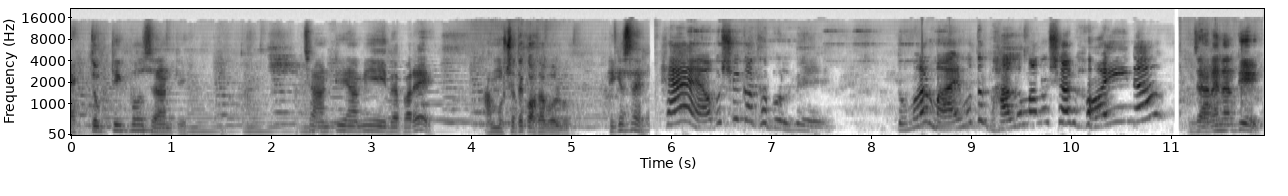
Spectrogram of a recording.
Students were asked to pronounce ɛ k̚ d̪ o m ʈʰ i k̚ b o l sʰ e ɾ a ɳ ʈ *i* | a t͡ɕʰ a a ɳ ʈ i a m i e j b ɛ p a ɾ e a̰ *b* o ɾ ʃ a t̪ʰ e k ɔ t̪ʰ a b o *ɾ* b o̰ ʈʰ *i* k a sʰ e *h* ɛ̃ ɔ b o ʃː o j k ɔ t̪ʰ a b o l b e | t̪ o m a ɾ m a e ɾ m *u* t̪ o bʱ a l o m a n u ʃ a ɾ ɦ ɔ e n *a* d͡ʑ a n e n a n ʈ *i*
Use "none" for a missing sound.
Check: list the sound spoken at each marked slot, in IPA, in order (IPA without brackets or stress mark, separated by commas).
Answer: i, m, l, i, h, ɔ, a, i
